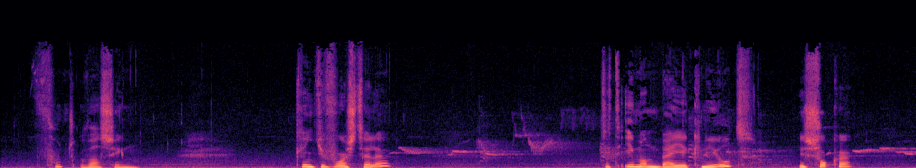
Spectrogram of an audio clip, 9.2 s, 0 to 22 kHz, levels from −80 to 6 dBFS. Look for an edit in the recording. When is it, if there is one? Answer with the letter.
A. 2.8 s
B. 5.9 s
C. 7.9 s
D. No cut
C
